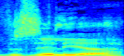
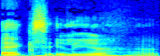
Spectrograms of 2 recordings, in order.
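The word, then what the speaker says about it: Xillia: I am going to probably review Tales of Villia or Exilia, depending on how you want to pronounce it. It's X eyes, which should be Zillia, but whatever.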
